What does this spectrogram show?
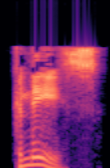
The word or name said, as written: Knies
